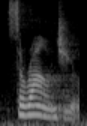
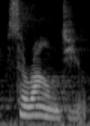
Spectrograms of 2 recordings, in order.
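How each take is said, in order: The two takes are said the same way.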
